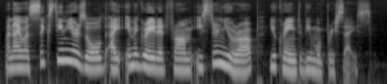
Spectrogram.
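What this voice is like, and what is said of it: Non-native English accent. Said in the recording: “You have also probably figured out by my accent that I was not born here.”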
